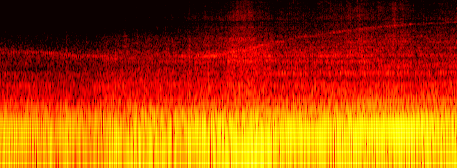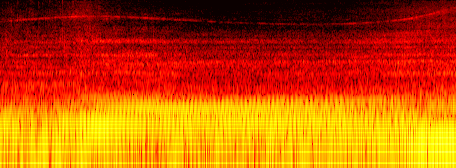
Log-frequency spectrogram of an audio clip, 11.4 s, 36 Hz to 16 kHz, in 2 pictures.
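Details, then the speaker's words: Twin turbo V6 Mustang, no blow-off valve, turbos still making no boost, owner suspects the coupler: engine pulls with climbing turbo whistle then fluttering off throttle; compressor surge. "But dang, that thing sounds wicked. That compressor surge. If you follow the build, you probably noticed by now, there's no blow-off valve on this."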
